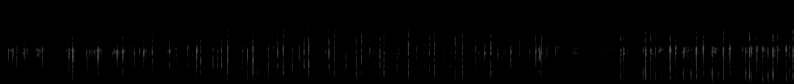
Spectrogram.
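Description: Fingertips tap fast and aggressively on a plastic toothpaste tube, producing a dense run of sharp, light clicks with a bright, crinkly edge. Every tap stops short, and the rapid tapping never pauses across the clip.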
